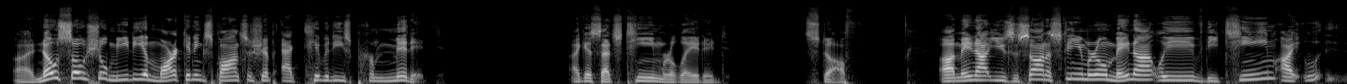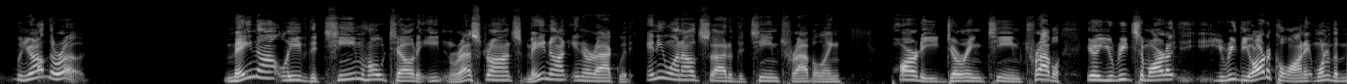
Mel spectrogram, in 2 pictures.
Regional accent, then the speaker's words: Boston, Massachusetts, United States; we got a lot of individuals like RJ from L.A., and I come from Boston.

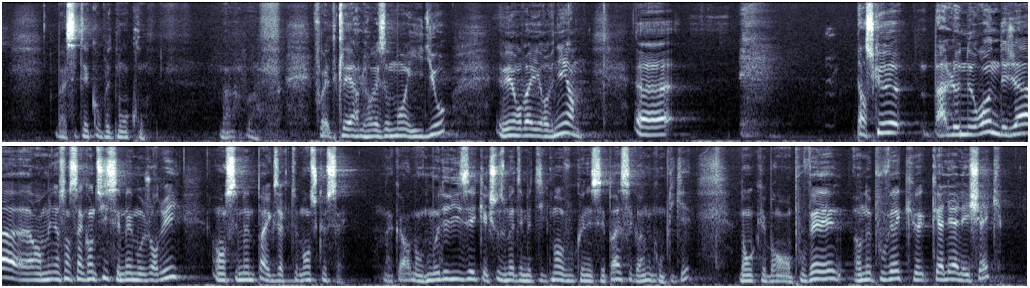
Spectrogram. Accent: France; Alors moi je suis français, franchouillard de base

